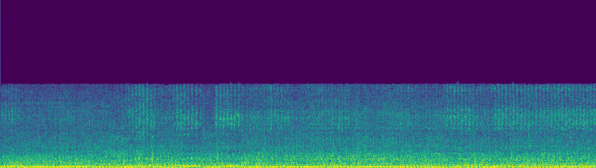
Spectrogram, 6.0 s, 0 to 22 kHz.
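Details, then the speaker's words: 2014 Linhai Big Horn 400 UTV, which died and lost spark, restarted on a portable 12V CDI ignition after a new plug and harness rework, with air cleaner off and battery not charging. Loud, uneven, stumbling single-cylinder beat with no settled idle; rough, still needs attention. "well well I think I got it running again it's obviously uh but goodness but I'm not happy you have she seems to be fussy"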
